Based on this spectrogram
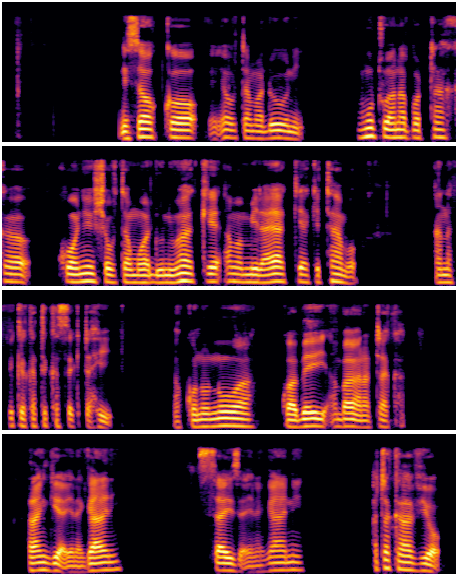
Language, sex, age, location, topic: Swahili, male, 18-24, Wajir, finance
